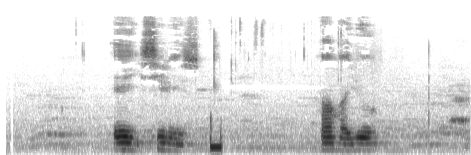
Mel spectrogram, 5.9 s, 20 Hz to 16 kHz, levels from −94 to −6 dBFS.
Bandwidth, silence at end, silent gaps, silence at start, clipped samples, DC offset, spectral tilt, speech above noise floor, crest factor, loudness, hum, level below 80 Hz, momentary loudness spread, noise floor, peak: 11.5 kHz; 0 s; none; 0.6 s; under 0.1%; under 0.1%; -6 dB/octave; 31 dB; 20 dB; -28 LUFS; none; -74 dBFS; 12 LU; -58 dBFS; -10 dBFS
